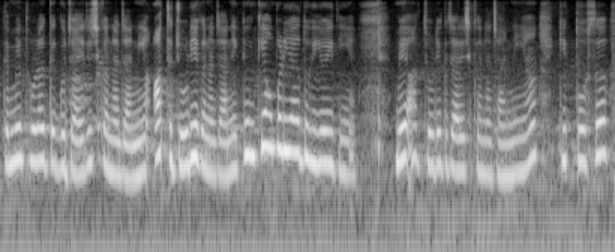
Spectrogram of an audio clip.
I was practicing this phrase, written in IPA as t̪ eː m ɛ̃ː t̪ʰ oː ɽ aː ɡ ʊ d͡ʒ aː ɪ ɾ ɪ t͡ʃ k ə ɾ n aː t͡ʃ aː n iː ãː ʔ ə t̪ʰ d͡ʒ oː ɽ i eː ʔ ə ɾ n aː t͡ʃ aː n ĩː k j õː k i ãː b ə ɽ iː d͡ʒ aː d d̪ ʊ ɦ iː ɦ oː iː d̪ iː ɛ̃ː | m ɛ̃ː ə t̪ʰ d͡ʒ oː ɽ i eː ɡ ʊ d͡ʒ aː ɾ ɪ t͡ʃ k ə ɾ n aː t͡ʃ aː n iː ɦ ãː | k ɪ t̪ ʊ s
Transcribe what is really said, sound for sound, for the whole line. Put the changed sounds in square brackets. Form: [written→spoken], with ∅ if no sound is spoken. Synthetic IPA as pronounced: t̪ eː m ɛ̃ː t̪ʰ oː ɽ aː ɡ ʊ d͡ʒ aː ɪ ɾ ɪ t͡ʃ k ə ɾ n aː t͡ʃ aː n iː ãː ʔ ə t̪ʰ d͡ʒ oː ɽ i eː [ʔ→k] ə ɾ n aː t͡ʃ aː n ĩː k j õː k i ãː b ə ɽ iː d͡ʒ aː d d̪ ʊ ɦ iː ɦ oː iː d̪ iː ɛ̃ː | m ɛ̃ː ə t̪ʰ d͡ʒ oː ɽ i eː ɡ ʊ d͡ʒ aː ɾ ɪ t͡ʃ k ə ɾ n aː t͡ʃ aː n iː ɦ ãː | k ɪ t̪ ʊ s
